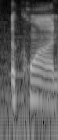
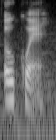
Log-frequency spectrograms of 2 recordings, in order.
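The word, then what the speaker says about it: Aucoin: my state his name last name is not pronounced aquan he changed it for uh his uh career that last name it's pronounced okwe yeah that sounds like a news french is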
